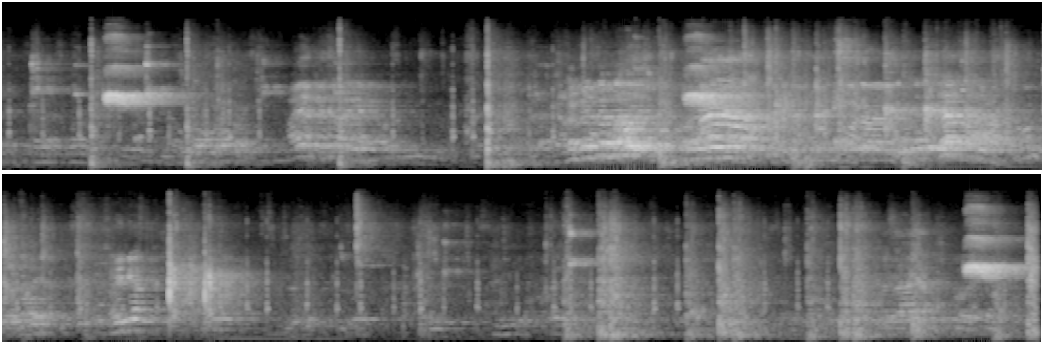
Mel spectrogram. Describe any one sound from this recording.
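A volleyball is struck with sharp slaps that echo in a large hall.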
